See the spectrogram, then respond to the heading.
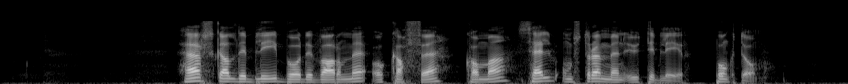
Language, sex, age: Norwegian, male, 46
